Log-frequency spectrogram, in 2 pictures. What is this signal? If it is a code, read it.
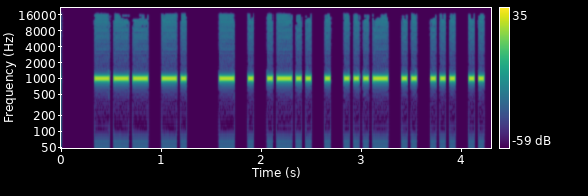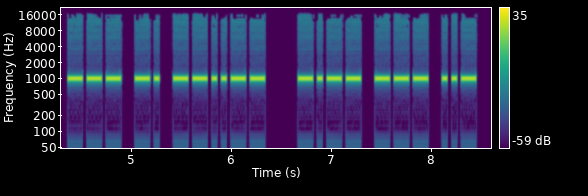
Morse code, heard as a keyed tone, about 25 wpm, 1000 Hz. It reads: ON TELEVISION, YOU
